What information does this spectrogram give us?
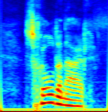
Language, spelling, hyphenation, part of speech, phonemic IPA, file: Dutch, schuldenaar, schul‧de‧naar, noun, /ˈsxʏl.dəˌnaːr/, Nl-schuldenaar.ogg
- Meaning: 1. debtor 2. obligor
